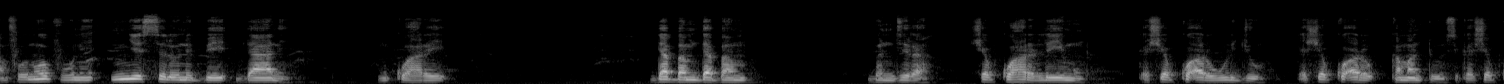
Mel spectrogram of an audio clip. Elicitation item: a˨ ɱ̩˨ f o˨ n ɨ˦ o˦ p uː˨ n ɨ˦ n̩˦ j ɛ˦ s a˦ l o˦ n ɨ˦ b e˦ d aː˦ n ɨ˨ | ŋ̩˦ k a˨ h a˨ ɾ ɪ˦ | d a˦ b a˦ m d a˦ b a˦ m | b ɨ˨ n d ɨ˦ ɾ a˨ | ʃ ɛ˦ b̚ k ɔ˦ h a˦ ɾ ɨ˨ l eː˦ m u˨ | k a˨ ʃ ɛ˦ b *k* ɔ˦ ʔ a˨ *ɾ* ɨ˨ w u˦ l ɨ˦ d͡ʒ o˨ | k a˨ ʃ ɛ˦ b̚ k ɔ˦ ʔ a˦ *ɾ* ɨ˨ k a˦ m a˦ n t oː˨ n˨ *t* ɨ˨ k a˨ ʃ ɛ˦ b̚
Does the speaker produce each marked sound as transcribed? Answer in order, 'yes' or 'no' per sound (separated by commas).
yes, yes, yes, no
